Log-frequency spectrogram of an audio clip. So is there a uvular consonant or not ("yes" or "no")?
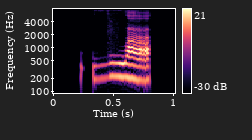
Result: no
